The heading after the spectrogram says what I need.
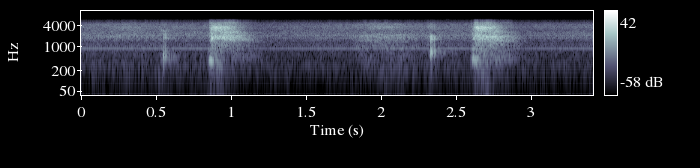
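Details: Sneezing induced with a rolled-up tissue: two sneezes, each a quick catch of breath then an explosive burst of air, over a steady faint hum; low-quality recording.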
